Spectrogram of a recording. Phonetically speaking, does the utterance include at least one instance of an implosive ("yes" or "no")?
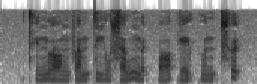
no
